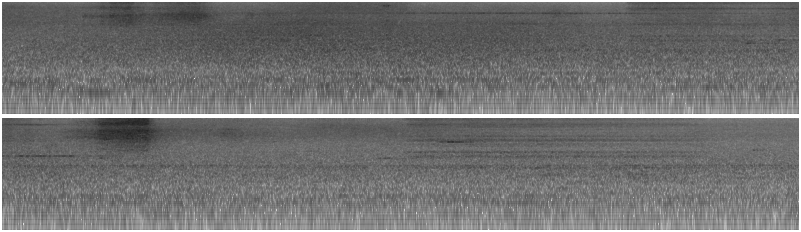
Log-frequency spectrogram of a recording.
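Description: Sydney Trains C-set stainless-steel double-deck electric train rolling past along the platform: a steady rumble of wheels and running gear, easing slightly. A brief hiss comes about nine seconds in, and faint wheel squeals ring out near the end.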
